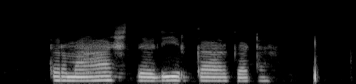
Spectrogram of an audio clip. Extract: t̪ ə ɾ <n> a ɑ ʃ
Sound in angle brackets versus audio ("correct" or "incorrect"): incorrect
